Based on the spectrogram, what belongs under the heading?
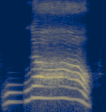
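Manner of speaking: high, drawn-out wail; hammed-up cry of despair; mock anguished cry. Retold despair as fiancée hangs up.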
